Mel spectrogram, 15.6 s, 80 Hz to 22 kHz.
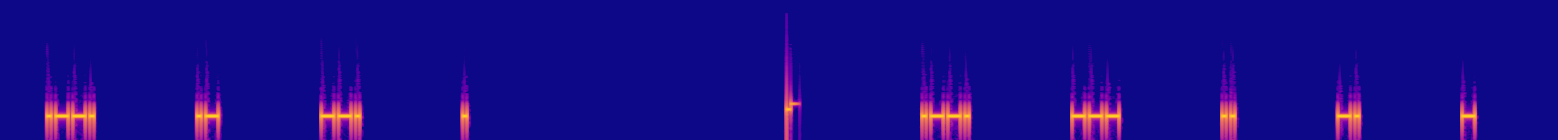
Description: Morse code, heard as a keyed tone, about 28 wpm, spaced as for 8 wpm, 700 Hz. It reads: PAGE POINT
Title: 8x Character Spacing - Top 300 Words - 28wpm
